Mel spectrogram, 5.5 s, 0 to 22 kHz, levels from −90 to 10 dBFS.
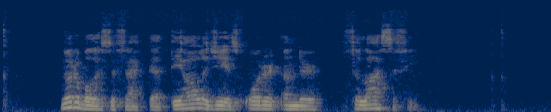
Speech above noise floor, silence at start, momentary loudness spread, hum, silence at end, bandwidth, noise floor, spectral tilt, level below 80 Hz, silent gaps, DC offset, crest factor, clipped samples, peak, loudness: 40 dB; 0.05 s; 11 LU; none; 1.35 s; 15.5 kHz; -75 dBFS; -6.5 dB/octave; -72 dBFS; none; under 0.1%; 16 dB; under 0.1%; -20 dBFS; -35 LUFS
